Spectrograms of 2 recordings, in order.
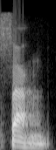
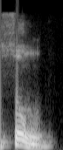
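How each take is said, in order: First: The vowel is an open 'ah'-like sound. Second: The vowel is a rounded 'oo'-like sound. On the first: The speaker calls it right. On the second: The speaker calls it wrong.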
